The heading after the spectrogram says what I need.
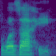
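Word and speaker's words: Wahzhazhe: way Tony um indigenous person right here it's pronounced wasahi oh yeah I knew I knew I knew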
